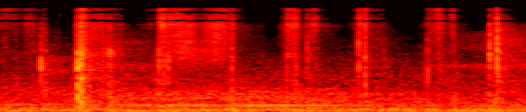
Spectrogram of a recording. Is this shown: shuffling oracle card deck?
yes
